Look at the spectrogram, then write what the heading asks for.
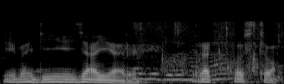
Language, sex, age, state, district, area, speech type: Bodo, male, 60+, Assam, Chirang, rural, spontaneous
